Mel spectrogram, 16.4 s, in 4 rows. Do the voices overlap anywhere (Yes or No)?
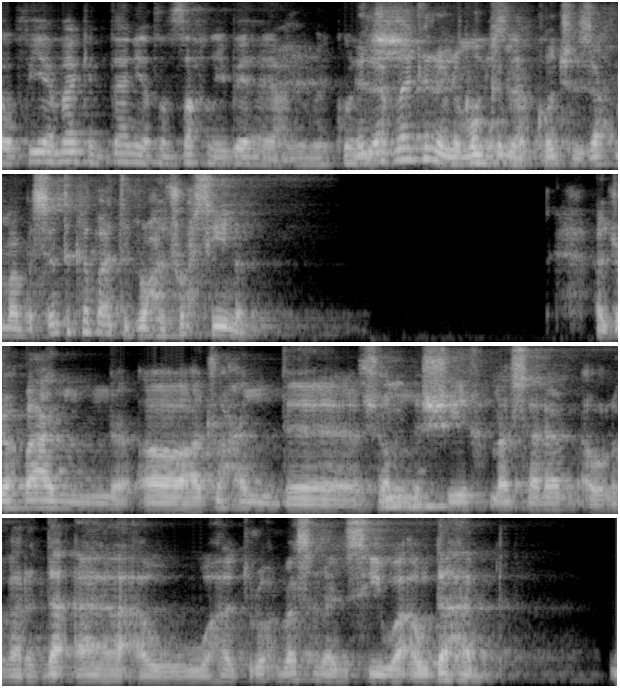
Yes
